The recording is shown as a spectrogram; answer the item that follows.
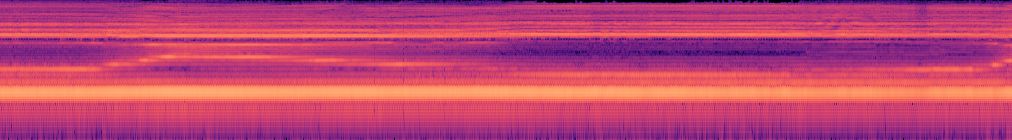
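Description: A man's long sustained vocal tone held on one pitch, with higher overtones shifting in and out above it: channeler's overtone toning, the tones that start up to bring in the beings he channels. The level dips briefly near the end.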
